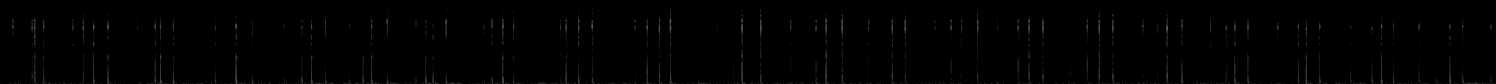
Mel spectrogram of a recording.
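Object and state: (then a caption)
Plastic hairbrush. Long nails scratch and pluck the bristles of a white plastic hairbrush, making a quick, uneven run of dozens of sharp, dry clicks. The ticks are bright and high with almost no low end, and each snaps off instantly over a faint, quiet background.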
